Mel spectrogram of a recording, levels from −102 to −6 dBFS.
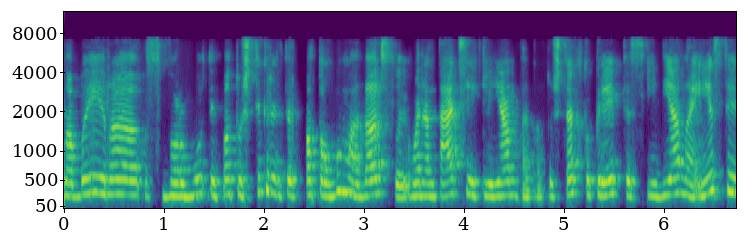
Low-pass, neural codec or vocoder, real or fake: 7.2 kHz; codec, 16 kHz, 4 kbps, X-Codec, HuBERT features, trained on balanced general audio; fake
